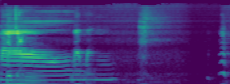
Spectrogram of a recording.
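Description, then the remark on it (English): A long, drawn-out meow from a cat trained to meow slides downward in pitch, loud, followed by a few brief, quieter vocal sounds and a short pause. “Have you seen the cat that's like trained to meow?”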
